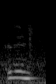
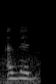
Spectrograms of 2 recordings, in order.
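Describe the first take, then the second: No difference in how they are said.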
